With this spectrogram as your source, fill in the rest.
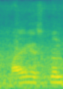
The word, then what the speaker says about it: MySQL: जबकि जो SQL है वो SQL भी इसको प्रोनाउंस किया जाता है। माई एस क्यूएल बहुत से जो है ना प्लेटफॉर्म को सपोर्ट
